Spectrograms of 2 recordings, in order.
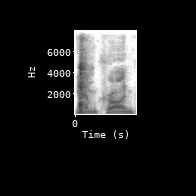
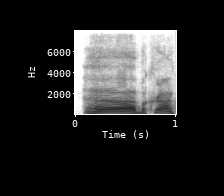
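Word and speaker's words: M'Kraan: This would later evolve to their chase of the Emkron crystal. Wait, did you say, oh no. You pronounced it wrong. Shino, how's that word pronounced again? Macron crystal.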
